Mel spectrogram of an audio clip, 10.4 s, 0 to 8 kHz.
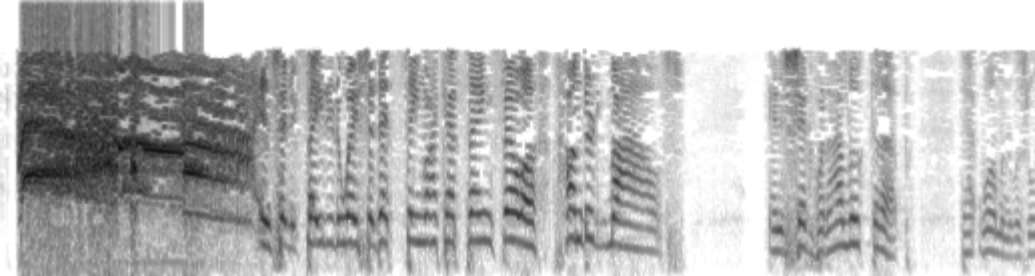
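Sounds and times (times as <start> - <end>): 
person imitating a loud piercing scream: 0.0 - 2.6
speech: 2.6 - 6.8, 7.7 - 10.3.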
